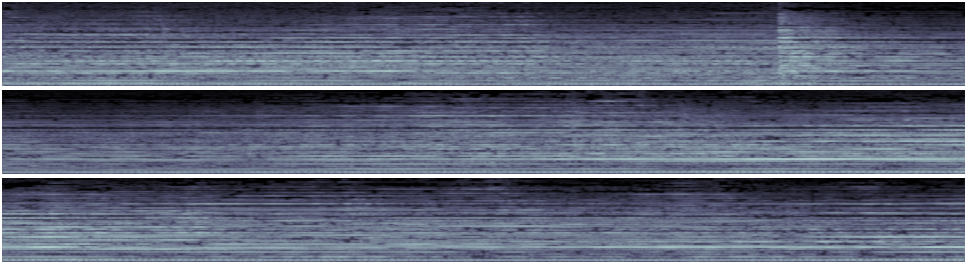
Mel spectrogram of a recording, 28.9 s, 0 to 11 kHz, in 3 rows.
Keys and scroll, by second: 5.7 super+t, 12.3 super+t, 19.8 super+t, 24.4 shift+super+g, 25.5-28.2 typing.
